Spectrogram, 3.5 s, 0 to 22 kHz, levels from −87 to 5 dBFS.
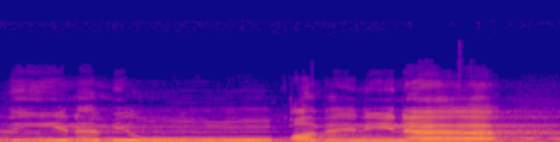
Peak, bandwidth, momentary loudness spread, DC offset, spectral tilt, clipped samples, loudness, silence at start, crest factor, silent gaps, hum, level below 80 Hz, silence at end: -10 dBFS; 11.5 kHz; 7 LU; under 0.1%; -5 dB/octave; under 0.1%; -25 LUFS; 0 s; 16 dB; none; none; -76 dBFS; 0 s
